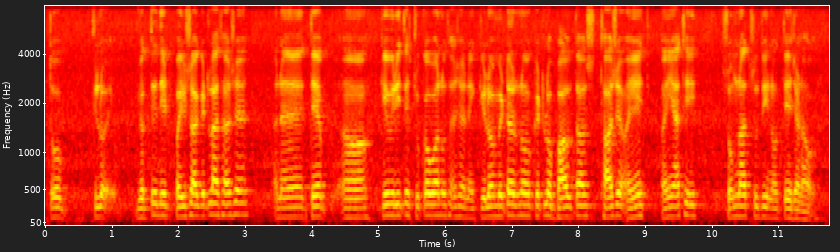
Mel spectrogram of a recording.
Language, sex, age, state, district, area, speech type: Gujarati, male, 18-30, Gujarat, Ahmedabad, urban, spontaneous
